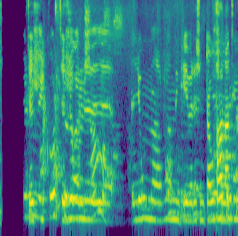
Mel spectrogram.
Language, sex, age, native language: Icelandic, male, 12, Icelandic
